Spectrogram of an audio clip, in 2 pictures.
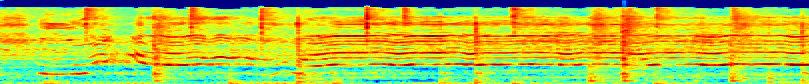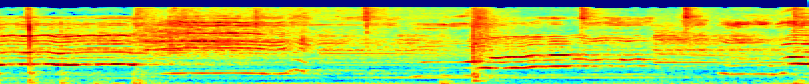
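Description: Female lead singer with a live band, holding one long high note for about four seconds, then singing a lower phrase that climbs again near the end, over a steady drum beat.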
